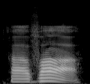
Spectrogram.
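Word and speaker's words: ἀββά: A Greek word that has the lowercase veeta is ava, which means something like dad and is number 5. Jesus used this word saying, Abba Father, in Mark 14:36. The accent is over the second alpha, ava.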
